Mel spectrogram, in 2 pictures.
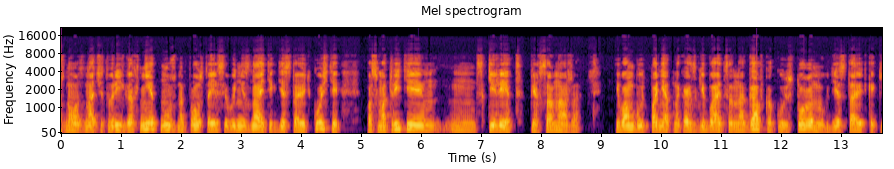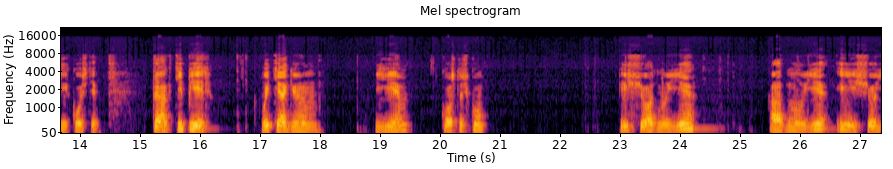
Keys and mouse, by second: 16.7 click, 22.4 click, 24.9 e, 26.1 click.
